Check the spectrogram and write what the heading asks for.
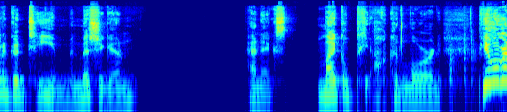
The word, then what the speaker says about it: Penix: It's just the way you pronounce it is all. Today we're going to be Penix. talking about It's Penix.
